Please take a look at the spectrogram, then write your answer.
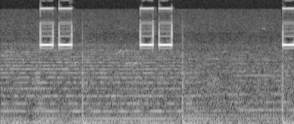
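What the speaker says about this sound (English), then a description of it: "Is that my alarm?" An alarm clock in the survival game Project Zomboid rings in repeated short bursts of high beeping, three clusters spread across the moment, over a low background hum of game ambience.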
